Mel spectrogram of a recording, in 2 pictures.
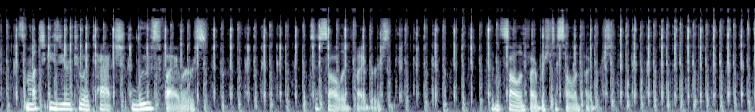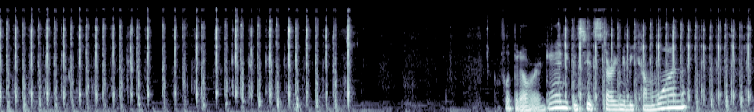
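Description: A felting needle stabs rapidly and repeatedly into a soft pad with quick, dull pokes.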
